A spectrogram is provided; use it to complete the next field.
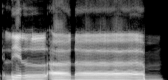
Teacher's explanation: A sempurnakan hamzah, jangan anam, jangan dibaca dengan dengung atau dibaca dengan masuk hidung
